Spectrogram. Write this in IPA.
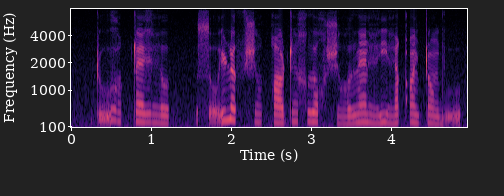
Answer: ʈ ṵ ɣ ɔ̤ q ʈ ɛ ɣ ɛ̤ ʊ̯ | s o̰ j ɳ ʌ θ ʃ ɔ̤ q ɔ ʈ ɛ̤ χ ð u χ ʃ ɔ̤ l ð ɛ̃ ɾ ɛ̤ j ɛ̤ ɪ̯ qʼ õ ʒ ʈ ɔ̃ ɡ ṵ

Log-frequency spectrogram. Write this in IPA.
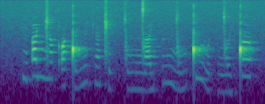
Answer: t͡ʃ ĩ˧˥ ʔ a˥ j ŋ͡ǁ ĩ˧˥ qʼ ʉ˩˧ ǃ e˩˧ n ɨ˧ t͡ʃ ɐ̃˧ ǁ ɨ˩ t͡ʃ ǀ u˩ ŋ ŋ͡ǀ a˩˧ j h ʉ˧ ŋ ŋ͡ǀ u˩˧ ŋ ǃ ĩ˥ v ɵ˩ t͡ʃ ŋ͡ǀ ɵ˩ j ǃ ɐ˥

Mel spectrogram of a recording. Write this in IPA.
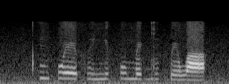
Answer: pʰ ĩ˦ kʷ eː˦ f i˨ ɲ e˦ kʷ i˦ m e˨˦ ɡ i˦˨ k͡p ɪ˨ w a˨

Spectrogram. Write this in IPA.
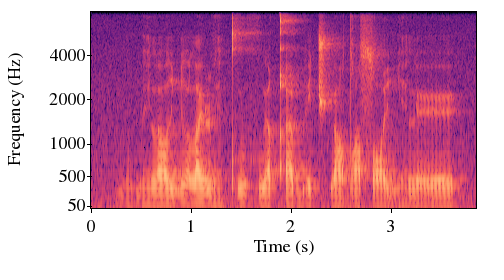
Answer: b ɔ̤ b ɛ̤ l ɔ ʎ u lˠ e ɭ ɛ̤ kʷʼ ɯ xʷ ɯ qʼ ɯ b e t͡ʃʼ u dˤ ɛ sˤ ø ʎ ɛ̤ l ø

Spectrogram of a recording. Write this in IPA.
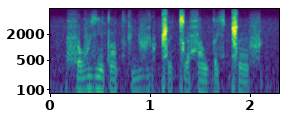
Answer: ħ o v zʲ ɛ̃ t ã t͡sʼ i v i w ǁ ɪ ǀ e ħ ã w ɡ a sʲ ǁ ɛ̃ f

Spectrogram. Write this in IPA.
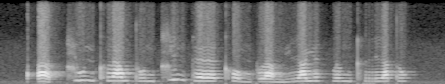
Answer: ʔ a˨˩ t̚ t͡ɕ u˥˩ n kʰ l a˥˩ w d u˧ n t͡ɕ i˥˩ n k ɛː˧ kʰ o˨˩ m k l a˨˩ m j i˦˥ a̯ j e˥˩ k̚ l ɯ˧ ŋ kʰ r i˦˥ a̯ t u˦˥ k̚

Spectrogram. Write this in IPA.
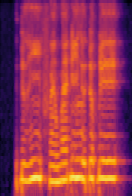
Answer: ɗ ɨ˨ ɣ ĩ˦˨ f ɛ̃˨ w ɛ̃˧ ɗ ĩ˦ l ɨ˨ ɗ ə˦˨ ɓ eː˦

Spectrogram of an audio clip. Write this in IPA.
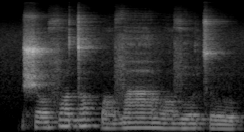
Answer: ʃ o˨ f ɔ˦ d ɔ˦ k͡p ɔ˨ v aː˦ β ɔ˨ v ũ˨ t͡s ũ˨

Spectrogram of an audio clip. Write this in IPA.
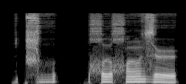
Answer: t͡ɕ o̤ | χ u χ õ z ə˞

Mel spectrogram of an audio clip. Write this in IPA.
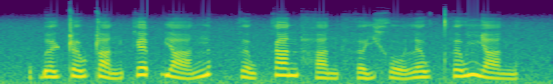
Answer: ɓ ə˧˥ j ʈ ə˧˥ w ʈ a˨˩˨ n k ɛ˦˥ p̚ j a˨˩˦ n | k ə˨˩˨ w k a˧ n h a˨˩ n h ə˨˩˦ j x o˨˩˨ l ə˧ w t̪ʰ ə˧˥ w ɲ a˨˩ n

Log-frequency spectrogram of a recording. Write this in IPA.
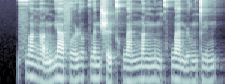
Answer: f w ɑ˥˨ ŋ ɑ̰˨˩ ŋ n̪ j ä˥˨ f ɤ˨˦ ɻ ɤ˥˨ k w ə˦ n ʂ ɻ̩˨˩ kʰ w a˨˦ n n̪ ɑ˦ ŋ n̪ ʊ˥˨ ŋ kʰ w a˥˨ n ɻ ʊ˨˦ ŋ t̪ i˨˦ n

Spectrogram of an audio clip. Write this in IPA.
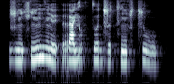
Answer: ɮ ĩ ɕ ĩ d̪ ĩ ɾ e ʔ r a j ʊ ʔ t̪ ʊ d͡z ʊ t͡s ĩ ɬ t͡s u

